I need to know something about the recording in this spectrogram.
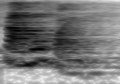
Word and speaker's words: psammophile: Then the word for the year 2023 is Samophile. Okay. PSAMMOPHILE. The word P in this particular word is silent.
